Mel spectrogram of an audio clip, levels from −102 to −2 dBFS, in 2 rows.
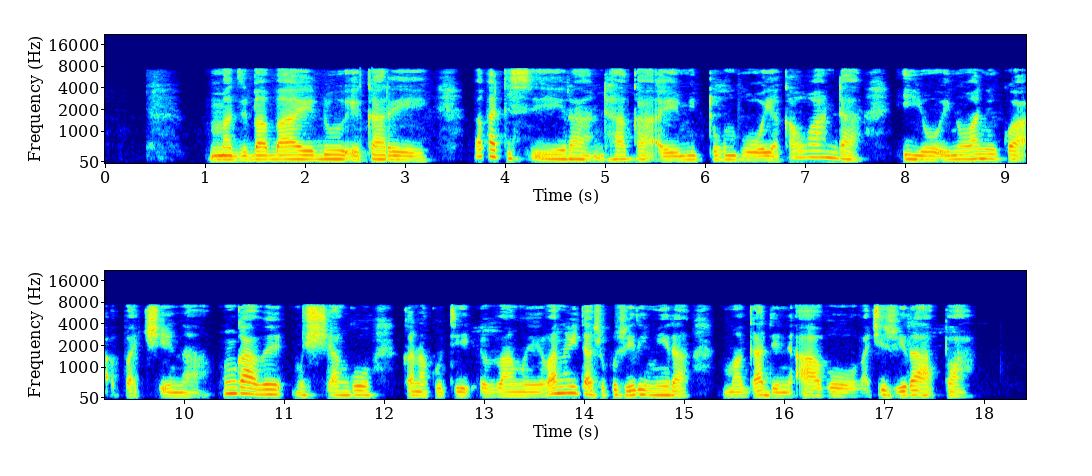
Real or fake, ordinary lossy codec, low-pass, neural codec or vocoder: real; AAC, 48 kbps; 7.2 kHz; none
